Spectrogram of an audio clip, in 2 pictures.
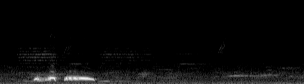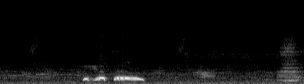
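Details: Spotted dove kept as a decoy, calling to stimulate other doves to coo and fight: two identical phrases about five seconds apart, each two clipped low notes then a long coo, with faint quiet notes between.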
